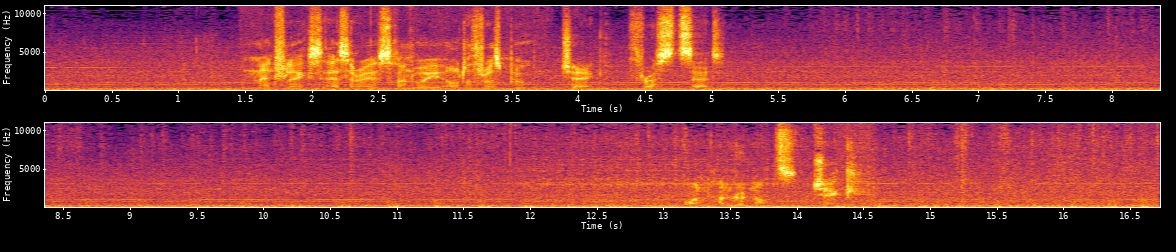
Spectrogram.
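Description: Jet engines roar in a low, steady rumble that slowly grows louder.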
